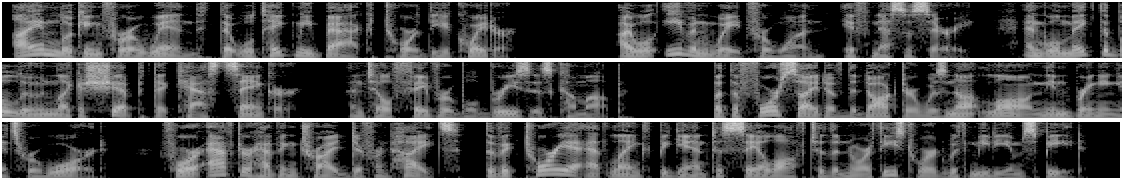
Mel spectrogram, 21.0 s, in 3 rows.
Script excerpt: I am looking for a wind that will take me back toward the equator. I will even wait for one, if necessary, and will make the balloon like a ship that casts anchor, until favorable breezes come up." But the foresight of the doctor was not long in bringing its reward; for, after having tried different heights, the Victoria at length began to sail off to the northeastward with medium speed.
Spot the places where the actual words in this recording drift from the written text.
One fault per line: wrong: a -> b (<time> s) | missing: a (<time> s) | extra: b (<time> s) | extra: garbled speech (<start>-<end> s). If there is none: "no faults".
no faults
